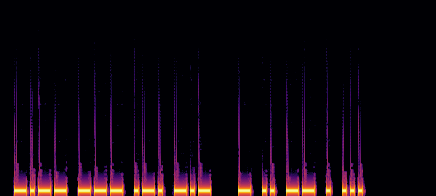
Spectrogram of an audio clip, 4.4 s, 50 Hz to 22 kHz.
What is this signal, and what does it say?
Morse code, heard as a keyed tone, about 31 wpm, 700 Hz. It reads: YORK TIMES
